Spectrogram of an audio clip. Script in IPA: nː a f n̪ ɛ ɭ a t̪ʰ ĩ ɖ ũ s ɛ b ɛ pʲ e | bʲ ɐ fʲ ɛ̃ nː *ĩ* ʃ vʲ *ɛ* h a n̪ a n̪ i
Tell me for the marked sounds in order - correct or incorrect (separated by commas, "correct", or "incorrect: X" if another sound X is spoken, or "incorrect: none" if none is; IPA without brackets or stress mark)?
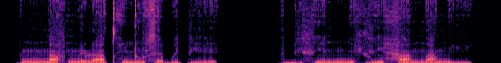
correct, incorrect: ɛ̃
